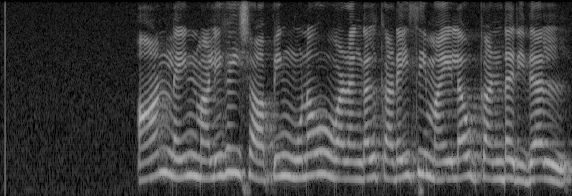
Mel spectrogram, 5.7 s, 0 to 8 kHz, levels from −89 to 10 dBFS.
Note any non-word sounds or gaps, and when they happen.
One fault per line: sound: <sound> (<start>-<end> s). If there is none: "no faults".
no faults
